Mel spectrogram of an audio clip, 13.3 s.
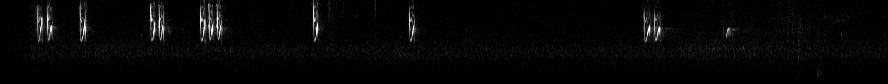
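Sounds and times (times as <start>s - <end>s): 
background hiss: 0.1s - 13.3s
Eurasian nuthatch sharp calls: 0.5s - 1.4s, 2.2s - 3.4s, 9.6s - 10.0s.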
